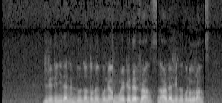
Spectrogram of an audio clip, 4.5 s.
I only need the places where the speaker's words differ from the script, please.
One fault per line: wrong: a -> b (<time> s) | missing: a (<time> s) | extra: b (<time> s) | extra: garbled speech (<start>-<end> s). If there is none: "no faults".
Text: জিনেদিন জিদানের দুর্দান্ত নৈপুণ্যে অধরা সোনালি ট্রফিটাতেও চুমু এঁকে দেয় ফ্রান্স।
missing: অধরা সোনালি ট্রফিটাতেও (2.2 s)
extra: garbled speech (3.1-4.1 s)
